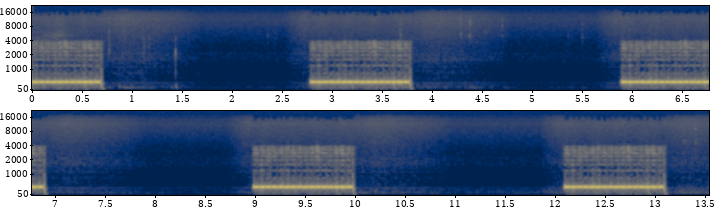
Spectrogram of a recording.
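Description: Ringback of an outgoing telephone call to a business thought to be closed: five evenly spaced tones, each about a second long, separated by longer silences, with no voices.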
